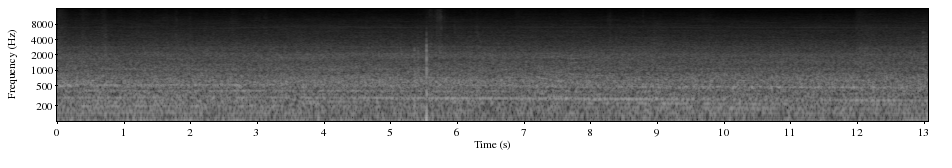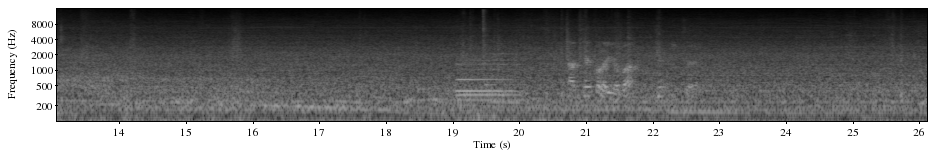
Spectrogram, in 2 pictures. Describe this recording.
Recording of a bus ride. Recorded with Olympus LS-P4.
